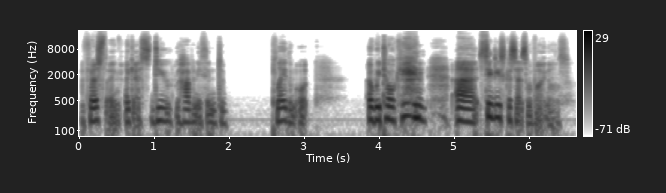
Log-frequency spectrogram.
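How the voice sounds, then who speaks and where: A man playing a nerdy, friendly vampire who keeps a music shop, rambling gently and hesitantly in a casual ASMR roleplay, with a creaky, soft-spoken voice. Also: on the high side, fairly even intonation, moderate pace, no room sound, clean studio sound. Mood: helpful, hesitant.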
